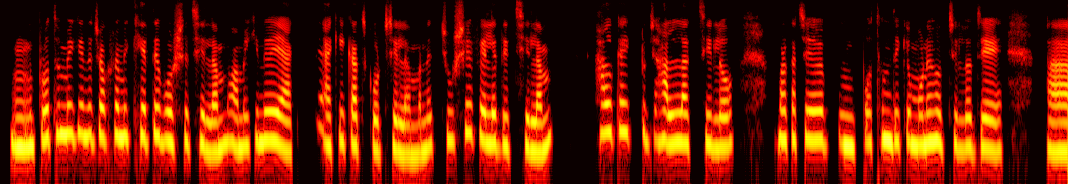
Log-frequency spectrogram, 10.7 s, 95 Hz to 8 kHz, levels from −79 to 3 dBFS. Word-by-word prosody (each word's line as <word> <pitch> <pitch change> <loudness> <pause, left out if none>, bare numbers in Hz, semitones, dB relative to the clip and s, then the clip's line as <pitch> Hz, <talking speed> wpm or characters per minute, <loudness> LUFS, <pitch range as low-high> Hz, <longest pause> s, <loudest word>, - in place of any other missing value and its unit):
উম! 235 -1 +4
প্রথমেই 315 +3 +3
কিন্তু 305 -1 +1
যখন 295 0 +1
আমি 295 -1 +3
খেতে 300 0 +1
বসেছিলাম 250 -5 0 0.2
আমি 235 +1 0
কিন্তু 270 0 +3 0.2
এক 210 - -13 0.3
একই 265 +3 -5
কাজ 245 -2 +2
করছিলাম। 205 -2 -1
মানে 215 +3 -1
চুষে 275 +4 -3
ফেলে 260 -3 +4
দিচ্ছিলাম। 220 -2 0 0.5
হালকা 330 +1 +1
একটু 315 - -12
ঝাল 265 -1 +3
লাগছিল। 250 -1 -1 0.5
আমার 275 +1 +1
কাছে 280 +1 -3 0.6
প্রথম 265 +1 0
দিকে 265 0 -3
মনে 255 +1 +4
হচ্ছিল 245 -2 -2 0.2
যে 230 - +3 0.6
আ - - +4
260 Hz, 165 wpm, -22 LUFS, 235-280 Hz, 0.6 s, উম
